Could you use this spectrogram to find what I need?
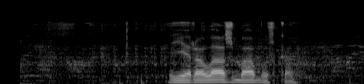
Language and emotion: Russian, neutral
